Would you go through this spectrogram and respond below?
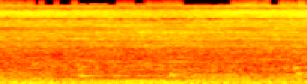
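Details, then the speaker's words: Sprinkler system inspector's test valve on the end of a repiped line, cracked slightly open after refilling. Steady, even hiss of trapped air bleeding off the refilled sprinkler line. "I like to bleed the air out, so that's what these inspectors test on the end of the sprinkler system are so nice, because you can bleed the air out."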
